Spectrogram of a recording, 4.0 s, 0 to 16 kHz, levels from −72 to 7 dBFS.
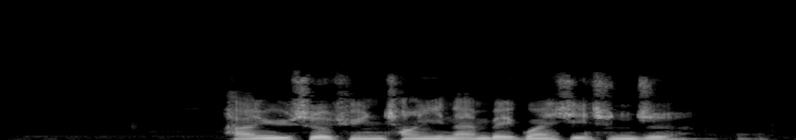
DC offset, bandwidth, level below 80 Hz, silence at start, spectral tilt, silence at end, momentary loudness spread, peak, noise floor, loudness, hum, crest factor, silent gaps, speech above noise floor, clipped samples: under 0.1%; 7.8 kHz; -52 dBFS; 1.15 s; -6 dB/octave; 0.25 s; 6 LU; -4 dBFS; -65 dBFS; -20 LUFS; none; 18 dB; none; 45 dB; under 0.1%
